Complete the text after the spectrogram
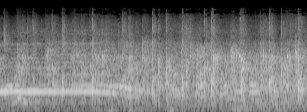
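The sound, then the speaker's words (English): An audience at a church service claps their hands for Jesus in dense, sustained applause, a loud crackling wash of many palms that holds steady throughout, with a faint tonal whistle or feedback line briefly audible early on. “Oh, let's give Jesus a great big hand clap.”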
